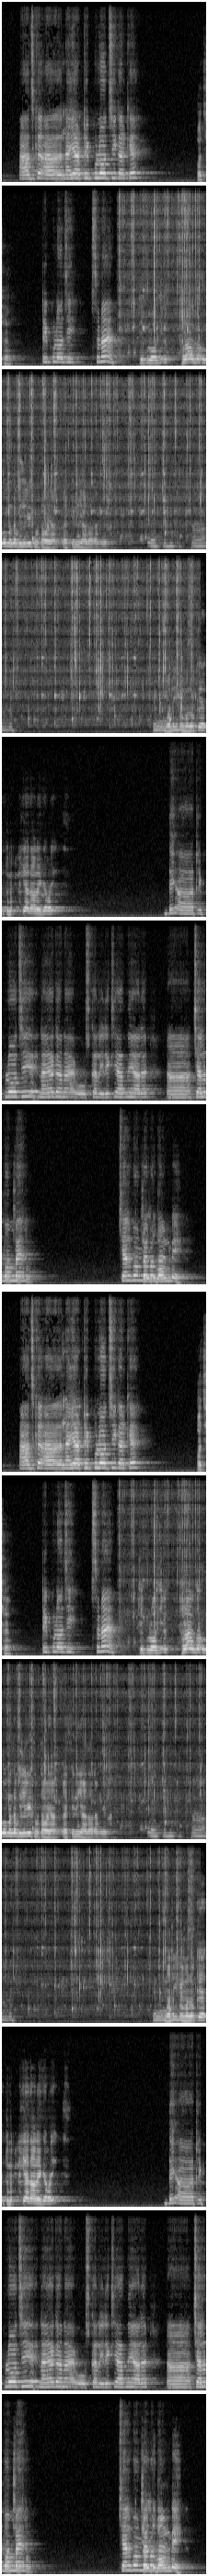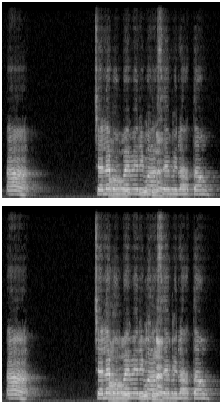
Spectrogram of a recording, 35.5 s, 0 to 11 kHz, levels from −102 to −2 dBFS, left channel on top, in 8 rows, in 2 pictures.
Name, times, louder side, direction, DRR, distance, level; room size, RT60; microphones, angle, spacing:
voice 1, 0.4-3.0 5.3-6.0 6.4-6.9 12.0-12.6 13.0-13.6 16.6-17.3 21.3-25.4 25.8-27.2 29.2-30.3 31.2-31.7 32.9-35.3, right 1 dB, 10° right, 0.8 m, -30 dB
voice 2, 4.2-4.6 7.4-8.1 8.3-11.3 16.7-19.0 26.7-27.3 29.7-30.5 33.2-34.6, right 4 dB, 55° right, 0.8 m, -30 dB
sound 1, 7.0-17.6, left 6 dB, 30° left, 1.3 m, -43 dB
26.5 x 24.0 x 7.2 m
head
